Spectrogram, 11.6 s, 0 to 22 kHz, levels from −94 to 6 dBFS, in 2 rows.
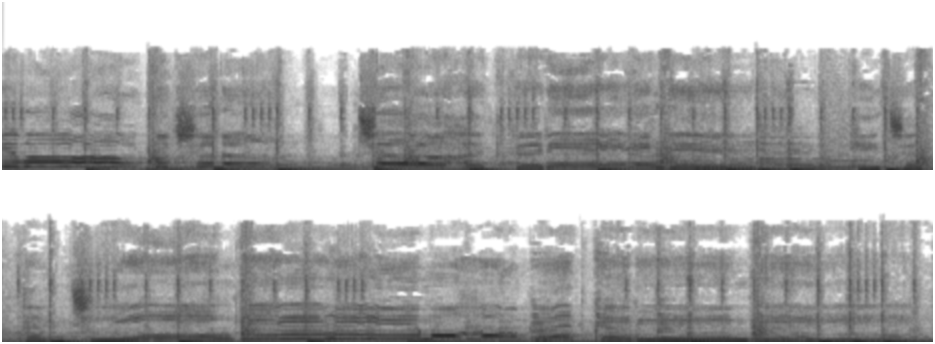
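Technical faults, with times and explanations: No technical faults detected anywhere in the clip.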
